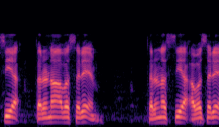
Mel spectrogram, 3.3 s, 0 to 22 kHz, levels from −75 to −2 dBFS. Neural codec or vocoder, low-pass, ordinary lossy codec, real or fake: none; 7.2 kHz; Opus, 24 kbps; real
